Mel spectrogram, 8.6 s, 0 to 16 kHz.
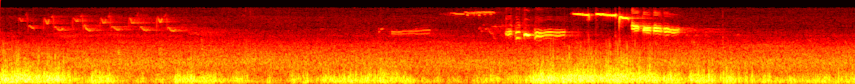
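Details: A European robin sings from a tree at Bailey Hill castle site, Mold, Flintshire, Wales, on 27 February 2022: thin, high, wavering phrases of varied notes with short pauses, over a low rumble of wind and distant traffic.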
